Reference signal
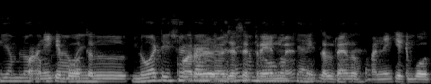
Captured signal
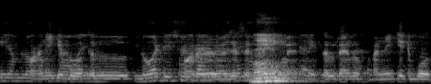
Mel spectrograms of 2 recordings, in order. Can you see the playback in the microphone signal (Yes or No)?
Yes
